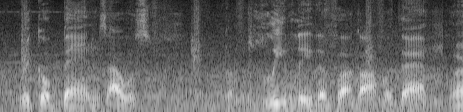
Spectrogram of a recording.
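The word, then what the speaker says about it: Ricobene's: Apparently, the name of the restaurant is pronounced Rico Benz. Rico Benz.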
